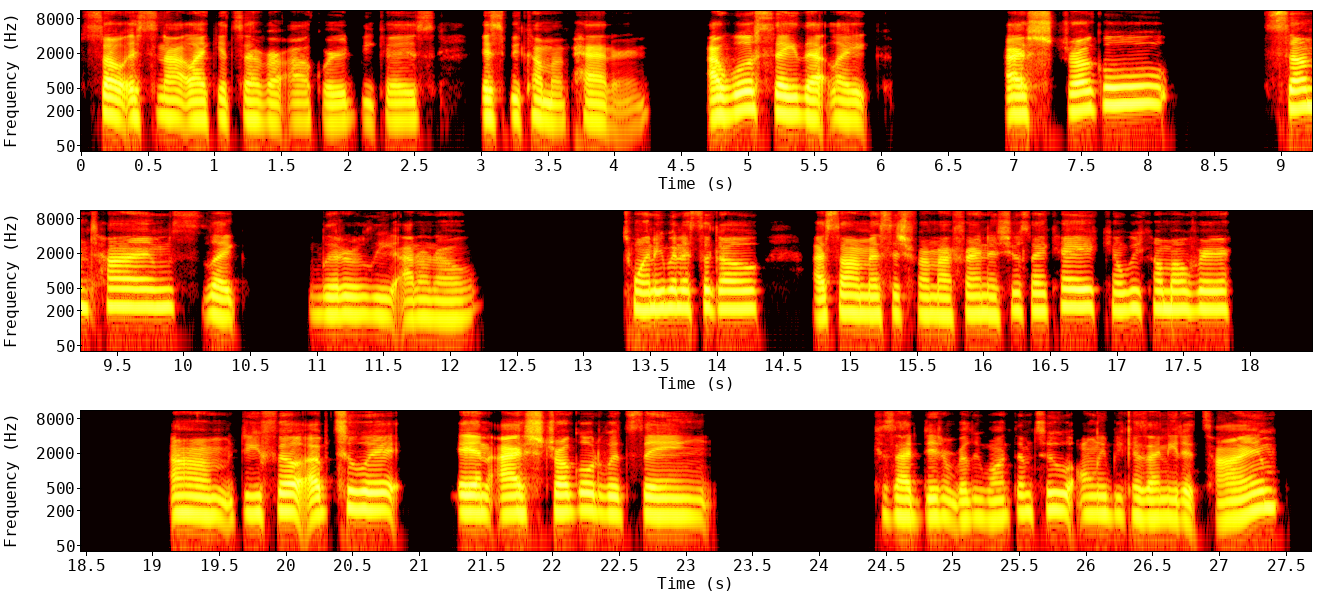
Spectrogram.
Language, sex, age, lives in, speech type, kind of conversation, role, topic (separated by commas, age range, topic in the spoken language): English, female, 30-34, United States, conversation, unstructured, none, How do you set small boundaries without making things feel awkward?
